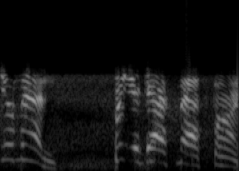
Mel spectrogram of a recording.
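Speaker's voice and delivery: high-pitched yelling. Retelling how the battalion commander addressed the men: imitating a commander yelling. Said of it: "he starts yelling at us".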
